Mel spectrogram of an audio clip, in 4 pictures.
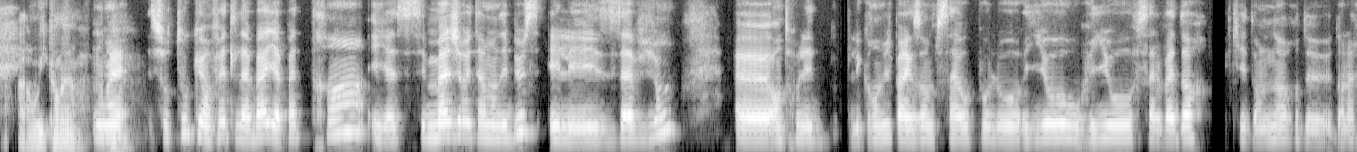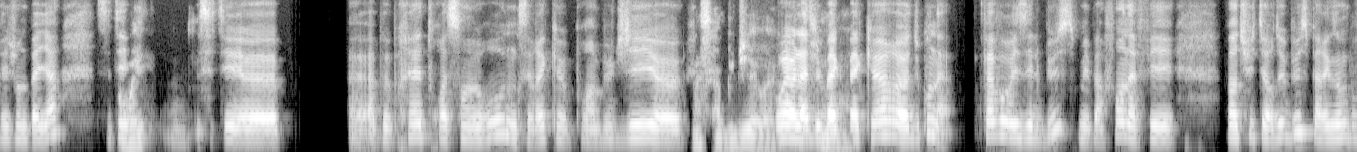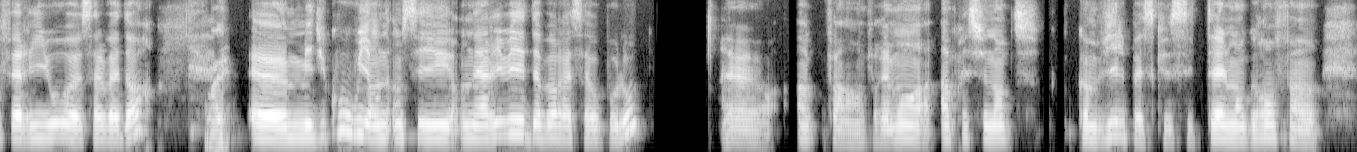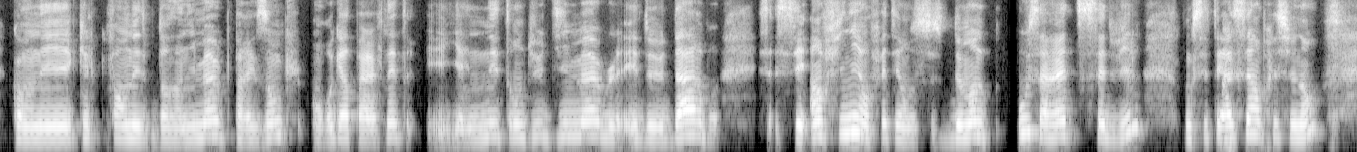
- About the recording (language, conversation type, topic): French, podcast, Quel est le voyage le plus inoubliable que tu aies fait ?
- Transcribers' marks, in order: tapping; in English: "backpacker"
